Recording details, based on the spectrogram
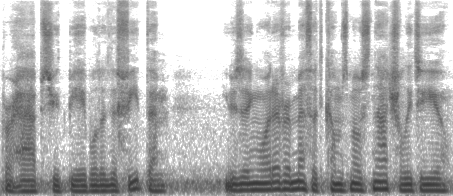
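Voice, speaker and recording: A man playing a calm young alchemist researcher in a video game, speaking in a measured, formal, scholarly way. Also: lowish voice, a little hiss or hum, lightly acted. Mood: detached, methodical. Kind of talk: scripted video game voice acting.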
